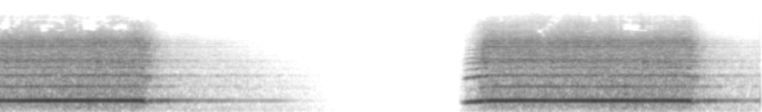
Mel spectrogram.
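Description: A factory siren sounds its evening call in two long blasts separated by a pause: a steady, loud tone with a rushing, hissy edge, each blast fading out slowly.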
